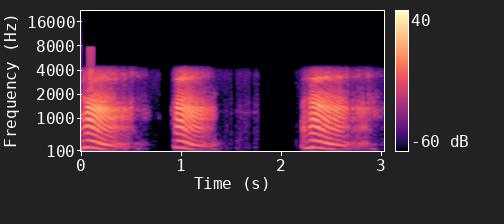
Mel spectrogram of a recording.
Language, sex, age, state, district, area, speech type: Marathi, female, 45-60, Maharashtra, Nashik, urban, conversation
